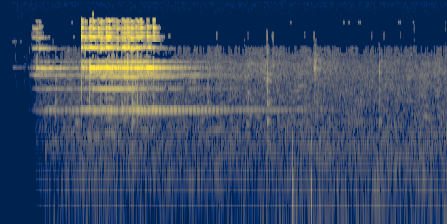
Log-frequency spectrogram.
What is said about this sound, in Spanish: Estábamos escuchando el muñidor, la campana que porta, el servidor que por delante del diputado de Cruz de Guía va abriendo camino. Librea negra, dorados.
